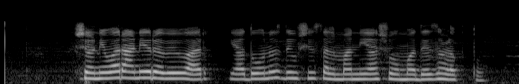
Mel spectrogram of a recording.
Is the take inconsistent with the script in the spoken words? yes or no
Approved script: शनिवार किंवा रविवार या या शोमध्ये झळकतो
yes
